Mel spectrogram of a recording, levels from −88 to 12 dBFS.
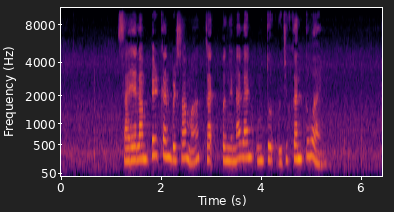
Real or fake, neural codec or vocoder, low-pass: fake; vocoder, 44.1 kHz, 128 mel bands, Pupu-Vocoder; 9.9 kHz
